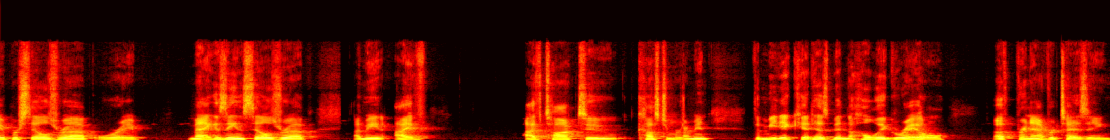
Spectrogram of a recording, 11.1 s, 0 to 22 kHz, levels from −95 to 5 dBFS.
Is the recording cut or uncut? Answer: cut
